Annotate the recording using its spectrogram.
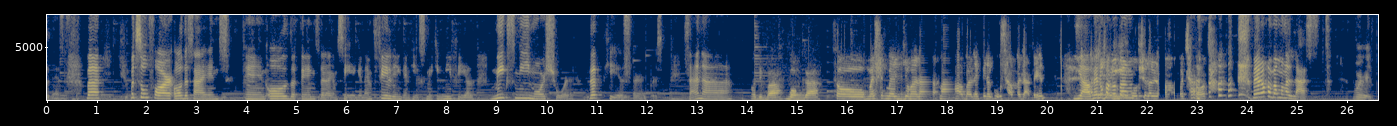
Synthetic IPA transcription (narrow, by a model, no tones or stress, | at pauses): d̪nɛ̰s | bɐt̪̚ | bɐt̪soʊfaɹʔɔlˠd̪ɐsajɐ̃ns | ʔɛnd̪ɔld̪ɐθɪ̃ŋsd̪ɐt̪ajɛ̃msijɪ̃ŋɛ̃najmfiːlɪ̃ŋɛ̃nd̪hismejkɪ̃ŋmifil | mejksmimɔɹʃuɹ | ðɐt̪̚hiɪsd̪əɹa̰jt̪̚pɛ̰ɹsɔn | saːna | ʔod̪ɪbaboŋɡɐ | sowmɛmɛd͡ʒoɐmɐhhaːbanɐpɪnɐɡuːʔʊsaːpɐnːaːt̪ɪn | jamɛɾokɐɐbaɛŋmoʃonɐlːɐŋɐkoɐt͡ʃɐɾot̪ | mɛɾonkɐbɐŋmɐŋalas | t̪ | wɛɹd̪̚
